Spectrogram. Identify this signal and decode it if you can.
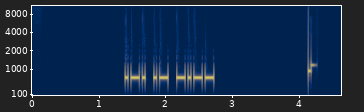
Morse code, heard as a keyed tone, about 28 wpm, 700 Hz. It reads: RAY
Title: USA Common Names - Max 3 Letters - 28wpm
